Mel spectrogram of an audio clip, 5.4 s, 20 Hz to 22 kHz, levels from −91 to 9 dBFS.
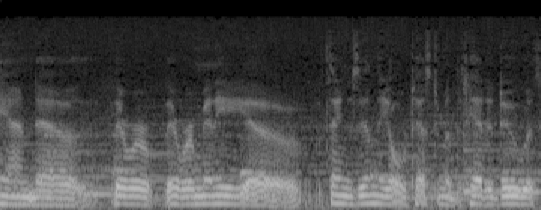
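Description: At 3.0 s the call's bandwidth estimate collapses and the encoder is pushed onto a much smaller bit budget, a call bitrate drop that fits a fall from roughly 96 kbps to about 28 kbps. With fewer bits, the codec quantises more coarsely and trims the upper frequencies, so the sound turns muffled and watery. The rate sits at its lowest for about 1.9 s and does not recover before the end.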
